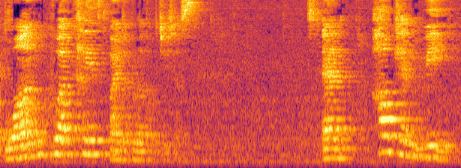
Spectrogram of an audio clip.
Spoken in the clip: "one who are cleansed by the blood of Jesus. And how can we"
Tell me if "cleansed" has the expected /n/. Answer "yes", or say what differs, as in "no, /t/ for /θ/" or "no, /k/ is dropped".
no, /n/ is dropped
